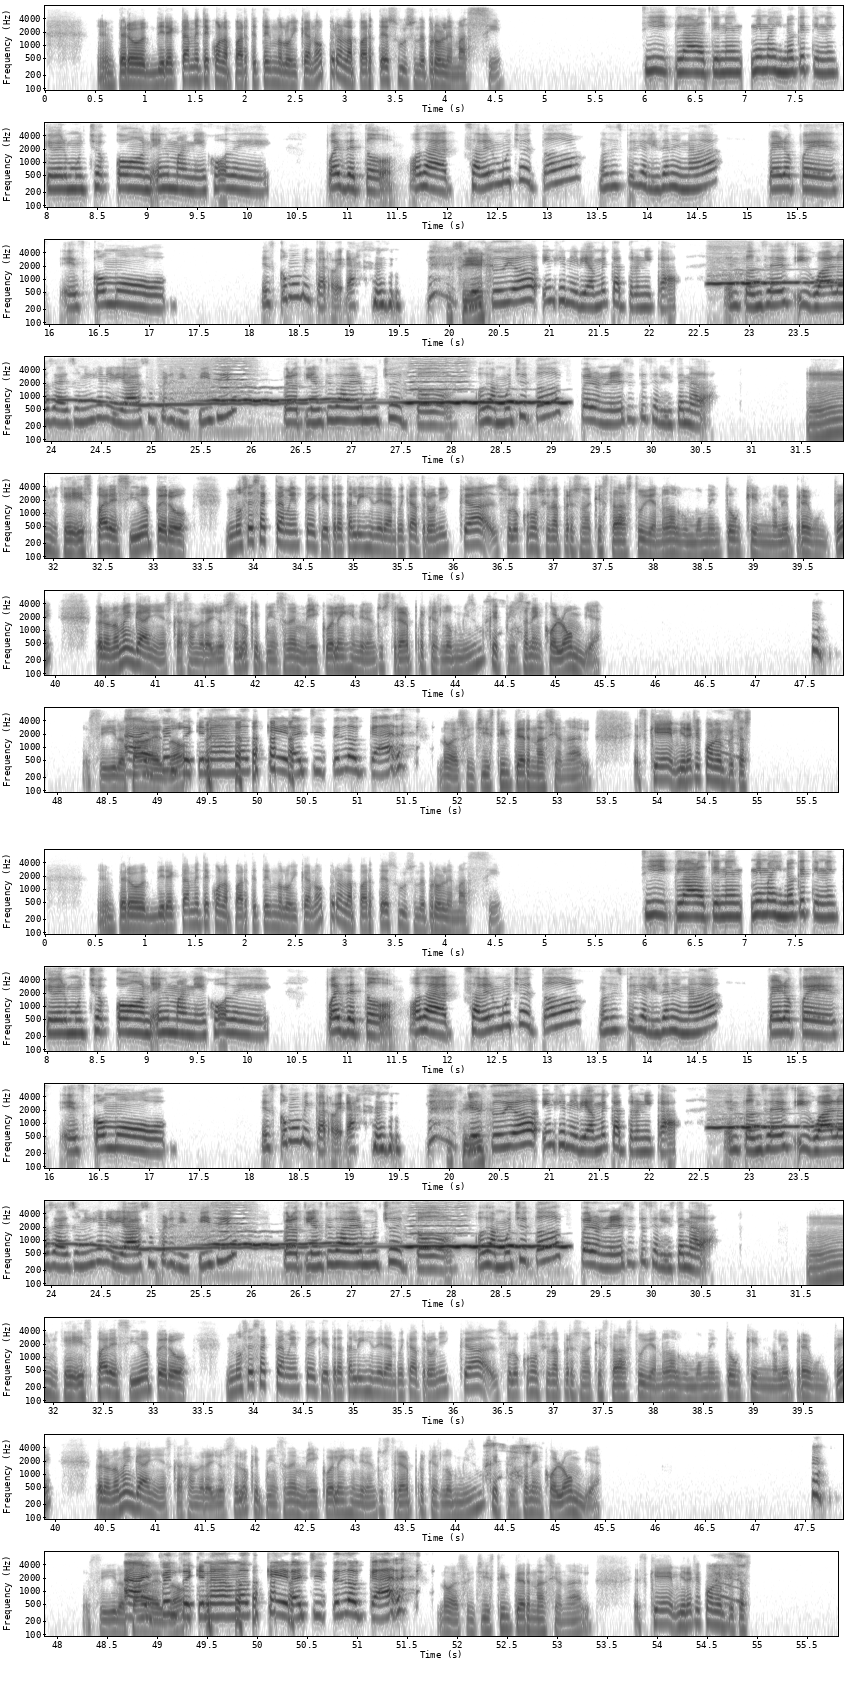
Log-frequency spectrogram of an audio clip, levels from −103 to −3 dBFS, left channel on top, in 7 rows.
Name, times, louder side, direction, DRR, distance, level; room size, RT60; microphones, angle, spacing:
voice 1, 0.5-4.6 20.0-20.4 31.5-45.4 48.3-49.9 51.8-54.9, left 4 dB, 90° left, 2.2 m, -38 dB
voice 2, 6.0-10.2 10.8-14.7 15.2-17.2 18.1-19.5 19.8-22.3 22.7-25.9 26.3-30.6 44.3-44.7 47.6-47.7 48.7-51.6 54.6-54.9, right 5 dB, 45° right, 2.0 m, -33 dB
sound 1, 22.6-29.2, right 1 dB, 5° right, 0.5 m, -28 dB
open air
head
